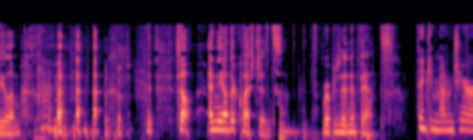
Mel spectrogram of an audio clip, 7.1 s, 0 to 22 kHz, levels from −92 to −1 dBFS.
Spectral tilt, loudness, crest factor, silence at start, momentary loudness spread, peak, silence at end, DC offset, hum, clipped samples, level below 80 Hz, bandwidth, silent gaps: -3.5 dB/octave; -28 LUFS; 22 dB; 0 s; 15 LU; -6 dBFS; 0 s; under 0.1%; none; under 0.1%; -54 dBFS; 11.5 kHz; none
